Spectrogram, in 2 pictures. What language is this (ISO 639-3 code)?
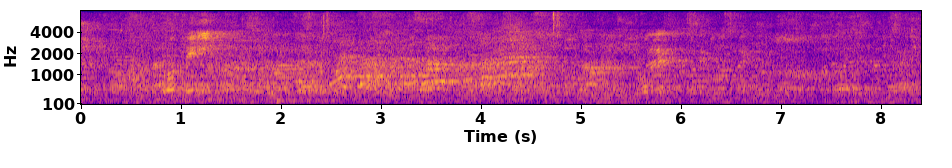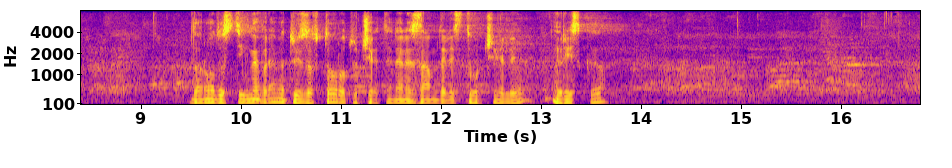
bul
